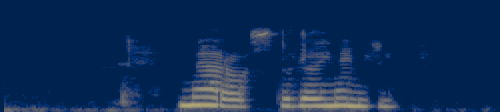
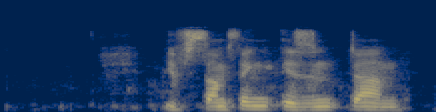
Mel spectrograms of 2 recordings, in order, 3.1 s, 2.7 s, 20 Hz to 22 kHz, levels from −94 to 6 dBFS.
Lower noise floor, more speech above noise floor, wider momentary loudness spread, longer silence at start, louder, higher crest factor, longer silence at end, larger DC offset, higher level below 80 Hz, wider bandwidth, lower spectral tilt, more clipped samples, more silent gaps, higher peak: first, -79 dBFS vs -71 dBFS; about the same, 47 dB vs 45 dB; first, 13 LU vs 6 LU; second, 0.05 s vs 1.05 s; second, -32 LUFS vs -26 LUFS; about the same, 16 dB vs 20 dB; first, 0.65 s vs 0.2 s; neither; about the same, -74 dBFS vs -72 dBFS; about the same, 7.6 kHz vs 8 kHz; first, -5.5 dB/octave vs -3.5 dB/octave; neither; neither; second, -20 dBFS vs -10 dBFS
